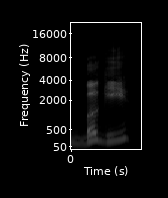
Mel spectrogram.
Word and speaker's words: bogey: It is from the Latin formidare, which means to fear, from formido, which means terror, or boogie, or maybe you'd pronounce it bogey, because that's how it's spelled.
